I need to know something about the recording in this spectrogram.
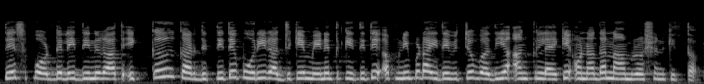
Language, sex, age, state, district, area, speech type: Punjabi, female, 18-30, Punjab, Rupnagar, rural, spontaneous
